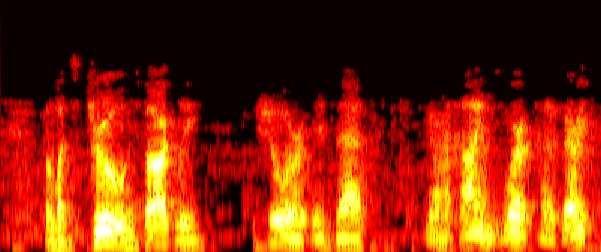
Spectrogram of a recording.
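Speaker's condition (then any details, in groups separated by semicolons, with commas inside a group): No condition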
